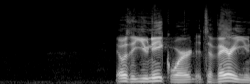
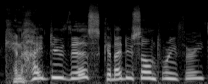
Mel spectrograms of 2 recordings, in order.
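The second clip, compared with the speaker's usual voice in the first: imitating himself asking; 12 semitones higher, 9 dB quieter than usual. Asking his pastor for permission.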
